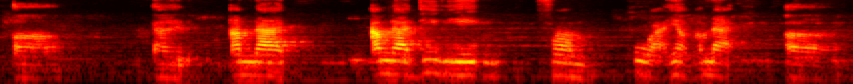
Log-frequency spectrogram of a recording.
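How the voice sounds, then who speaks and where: Very slow delivery broken by long, frequent pauses, over noticeable background noise. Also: man. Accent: New Orleans. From US South, New Orleans. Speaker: comedian. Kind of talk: interview. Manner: halting.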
